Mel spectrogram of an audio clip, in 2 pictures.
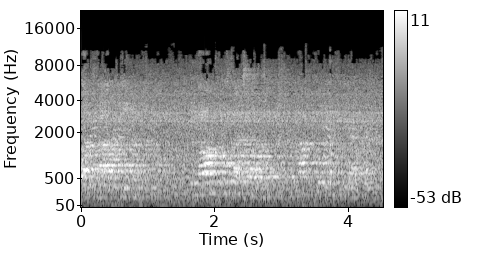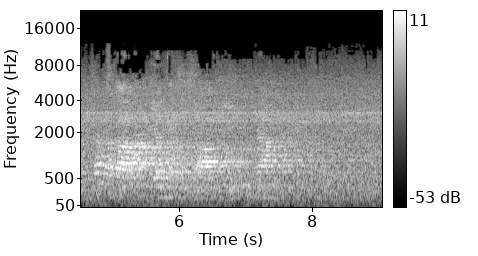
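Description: A man speaks slowly and solemnly through a loudspeaker, echoing in a large hall.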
